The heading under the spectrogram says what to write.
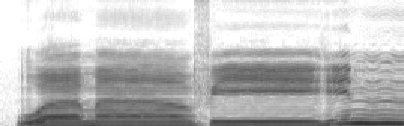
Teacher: nun tasydid gunah musyaddadah dengung ya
